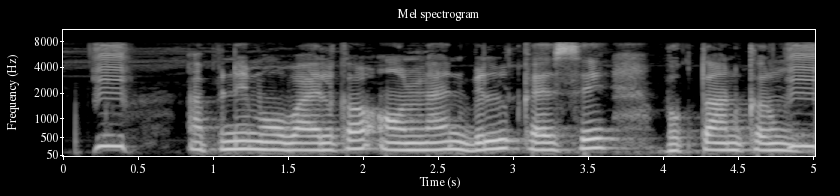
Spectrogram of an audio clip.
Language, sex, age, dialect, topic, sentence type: Hindi, female, 31-35, Marwari Dhudhari, banking, question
